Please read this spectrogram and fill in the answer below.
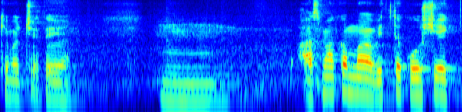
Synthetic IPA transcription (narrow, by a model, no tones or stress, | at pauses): kːimɐt͡ʃʰɐt̪e | aːsmaːkɐmɐʋit̪ːɐkoːʃeːk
